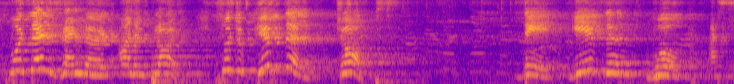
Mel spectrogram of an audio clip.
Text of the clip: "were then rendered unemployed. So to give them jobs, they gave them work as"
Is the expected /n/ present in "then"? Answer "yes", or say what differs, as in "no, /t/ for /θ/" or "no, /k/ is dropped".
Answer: no, /l/ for /n/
